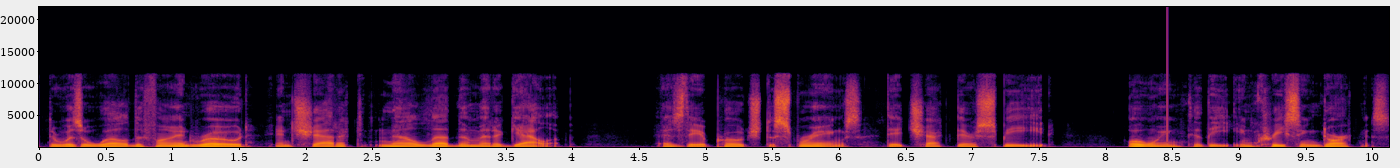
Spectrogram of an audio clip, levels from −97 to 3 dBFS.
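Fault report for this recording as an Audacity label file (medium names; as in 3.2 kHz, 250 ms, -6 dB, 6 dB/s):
8.470000	8.470000	pop -8 dBFS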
